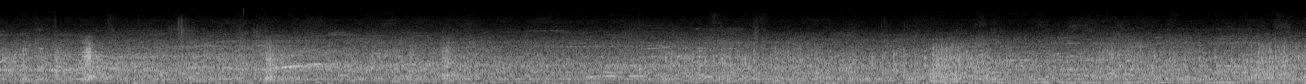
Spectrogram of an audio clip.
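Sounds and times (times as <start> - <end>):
fireworks bangs: 6.7 - 13.0.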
